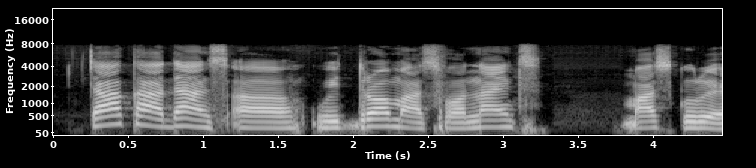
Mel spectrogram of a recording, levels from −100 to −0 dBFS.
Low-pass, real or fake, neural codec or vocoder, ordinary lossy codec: none; real; none; none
